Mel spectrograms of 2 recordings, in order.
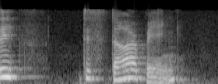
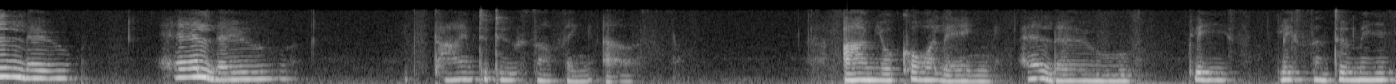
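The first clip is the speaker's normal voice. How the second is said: tiny, small, soft voice; 8 dB quieter than usual. Former H and M researcher recounts what she heard inside, in a tiny inner voice. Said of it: "I heard this tiny voice from inside start".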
